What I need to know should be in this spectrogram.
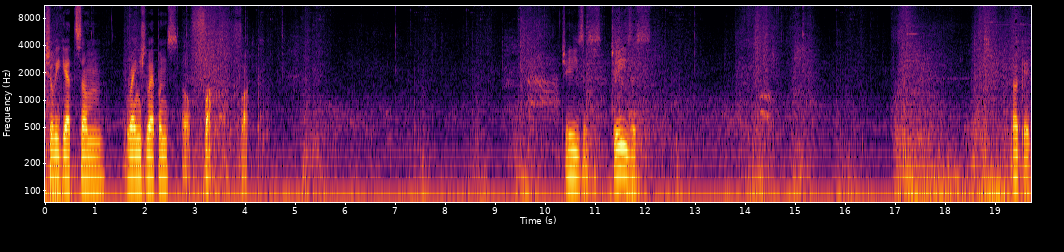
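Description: Metal swords clash and ring in a fight.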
